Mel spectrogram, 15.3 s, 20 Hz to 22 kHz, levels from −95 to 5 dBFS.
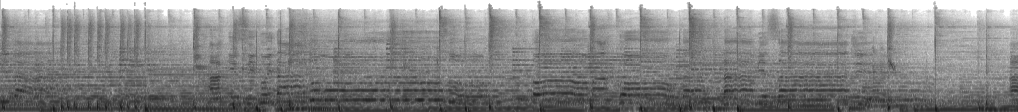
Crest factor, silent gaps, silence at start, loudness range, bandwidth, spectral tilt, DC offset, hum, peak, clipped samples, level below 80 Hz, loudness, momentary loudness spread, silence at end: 14 dB; none; 0 s; 2 LU; 17.5 kHz; -5.5 dB/octave; under 0.1%; none; 0 dBFS; under 0.1%; -24 dBFS; -15 LUFS; 4 LU; 0 s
